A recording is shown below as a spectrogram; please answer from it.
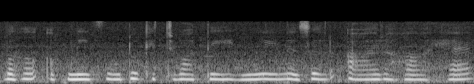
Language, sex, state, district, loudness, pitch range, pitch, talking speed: Hindi, female, Punjab, Fazilka, -15 LUFS, 230-245 Hz, 235 Hz, 115 wpm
